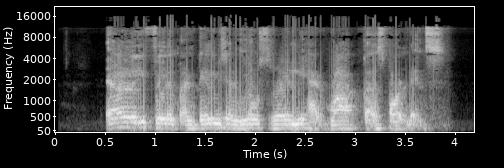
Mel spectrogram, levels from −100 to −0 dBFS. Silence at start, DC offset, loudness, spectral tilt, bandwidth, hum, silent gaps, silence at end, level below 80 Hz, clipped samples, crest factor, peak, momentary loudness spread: 0.5 s; under 0.1%; -13 LUFS; -5 dB/octave; 17 kHz; none; none; 0.3 s; -48 dBFS; under 0.1%; 12 dB; 0 dBFS; 4 LU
